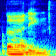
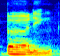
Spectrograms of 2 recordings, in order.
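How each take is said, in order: Both takes have the same delivery.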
